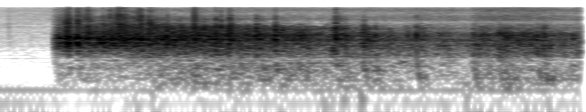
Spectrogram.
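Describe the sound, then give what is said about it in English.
A steady rush of rain-like hiss starts abruptly after a brief quiet moment and keeps going, fairly loud and even, with faint crackles scattered through it and no voices. “Do you hear that? Oh, God, what's that? It's like rain or thunder.”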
